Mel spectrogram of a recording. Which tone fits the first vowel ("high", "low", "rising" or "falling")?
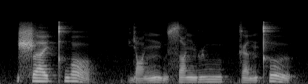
high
